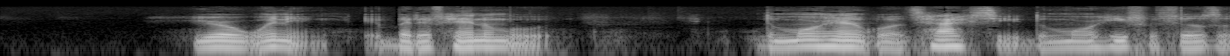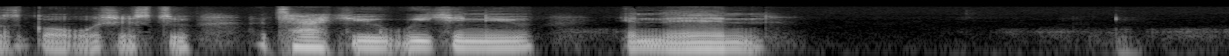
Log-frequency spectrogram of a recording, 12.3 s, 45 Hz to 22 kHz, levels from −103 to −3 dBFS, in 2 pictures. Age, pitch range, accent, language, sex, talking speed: 20-39, 115-125 Hz, American, English, male, 125 wpm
